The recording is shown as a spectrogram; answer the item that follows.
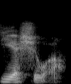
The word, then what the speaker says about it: Yeshua: now call Jesus, but his name was probably better pronounced Yeshua, and that he would have been executed by crucifixion.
